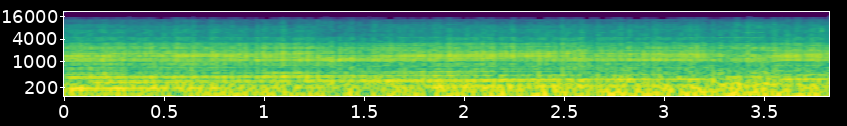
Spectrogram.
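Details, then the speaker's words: Yamaha RX100 two-stroke under restoration, fitted with a Japanese carburettor, previously run on gas, at full rpm with throttle fully open: loud, steady two-stroke ring, clean and even with no popping or missing; healthy note. "Full RPM full வால் திறக்கும் போது வர அந்த ஊன ஒரு sound இருக்குது பார்த்தீங்களா?"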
